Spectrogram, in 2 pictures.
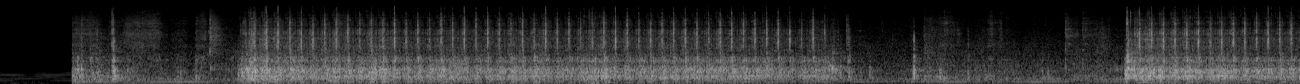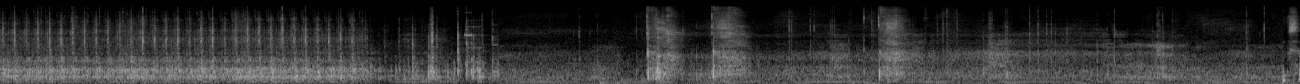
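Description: Domestic electric sewing machine stitching a quarter-inch seam through a border strip, quilt top, batting and backing. It runs fast in two long bursts, easing off between them. After that it stops, and there are irregular rustles and knocks as the fabric is handled.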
